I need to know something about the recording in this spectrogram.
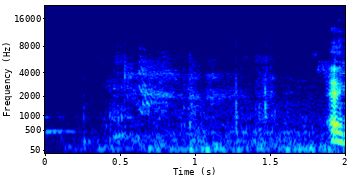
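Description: Faint outdoor street background noise with a low rumble, after a brief near-silent moment at the start. A woman starts speaking right at the end.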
